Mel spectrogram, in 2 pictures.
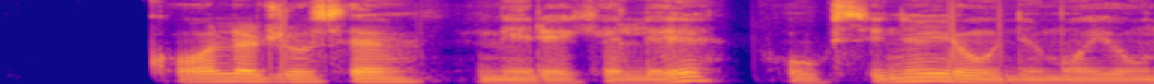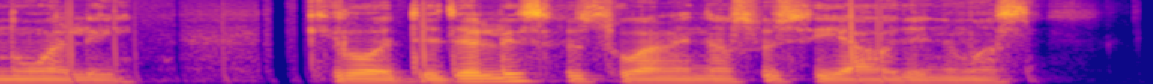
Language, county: Lithuanian, Šiauliai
